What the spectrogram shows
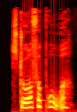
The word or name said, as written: storforbruger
